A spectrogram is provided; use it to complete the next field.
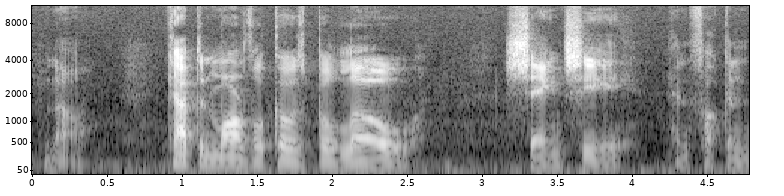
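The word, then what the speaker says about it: Shang-Chi: not racist it's not racist to pronounce it shang chi or shang chai if you don't know any better it's not racist right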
